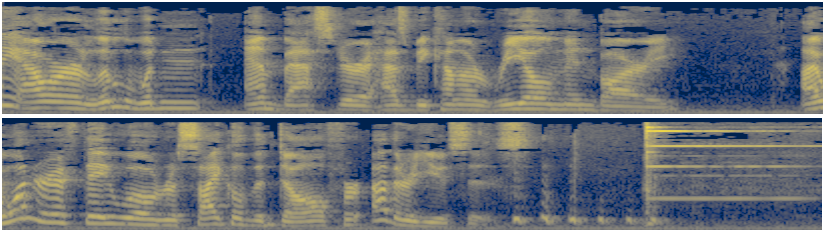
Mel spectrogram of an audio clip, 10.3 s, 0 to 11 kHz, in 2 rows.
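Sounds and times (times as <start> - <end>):
speech: 0.1 - 4.3, 5.0 - 8.9
laughter: 8.3 - 9.2
bright metallic bell strike: 9.1 - 10.2.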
